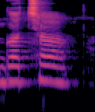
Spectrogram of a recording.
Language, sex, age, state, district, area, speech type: Odia, female, 30-45, Odisha, Bargarh, urban, read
